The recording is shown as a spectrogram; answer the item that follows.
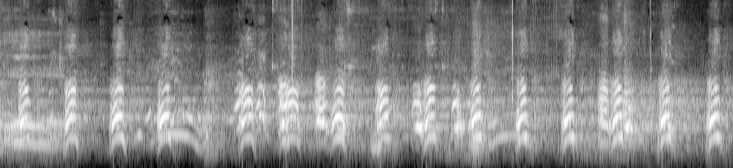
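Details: A seven-month-old male dog named Echo, in bitework training, barks in an even series of short, clear barks roughly twice a second, with one drawn-out lower bark early on.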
